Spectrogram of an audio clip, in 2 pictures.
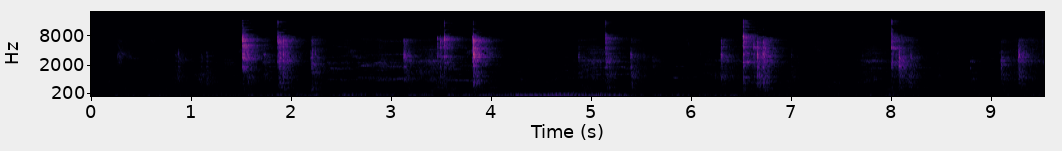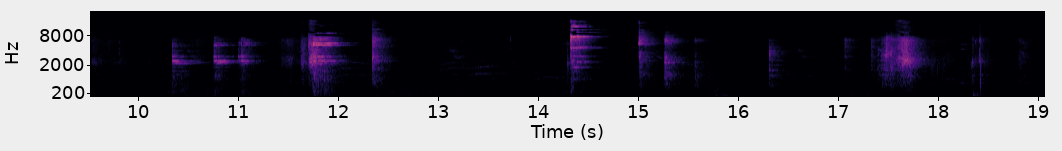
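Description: Irregular metallic clinks and taps of a wrench working the rear axle nut and chain adjuster bolts of a Suzuki Raider Fi 150 during a chain set installation. A few of the strikes ring briefly.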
